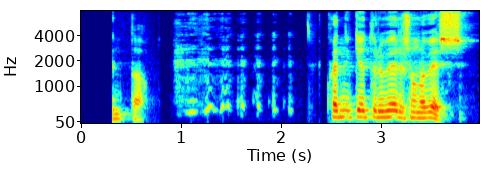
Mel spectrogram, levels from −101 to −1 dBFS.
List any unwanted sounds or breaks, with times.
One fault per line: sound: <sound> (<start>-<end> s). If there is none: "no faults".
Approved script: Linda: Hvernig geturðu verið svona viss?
sound: laugh (0.9-2.2 s)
